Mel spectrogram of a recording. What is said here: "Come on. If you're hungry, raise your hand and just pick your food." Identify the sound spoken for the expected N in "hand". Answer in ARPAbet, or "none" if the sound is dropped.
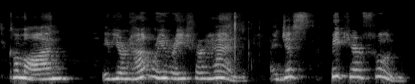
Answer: N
